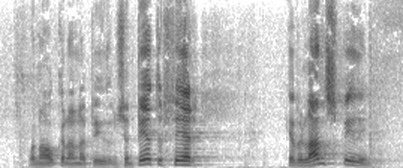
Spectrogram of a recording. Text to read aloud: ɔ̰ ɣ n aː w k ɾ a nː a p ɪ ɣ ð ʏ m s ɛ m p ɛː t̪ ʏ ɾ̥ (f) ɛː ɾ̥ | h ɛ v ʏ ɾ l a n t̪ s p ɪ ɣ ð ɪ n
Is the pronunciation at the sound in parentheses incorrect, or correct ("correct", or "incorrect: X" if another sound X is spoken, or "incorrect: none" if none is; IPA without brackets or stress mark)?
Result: correct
